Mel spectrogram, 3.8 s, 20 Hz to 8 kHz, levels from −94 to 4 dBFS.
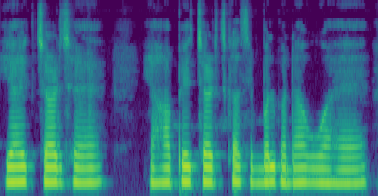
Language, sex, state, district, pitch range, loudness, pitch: Hindi, female, Uttar Pradesh, Lalitpur, 170-180 Hz, -17 LUFS, 175 Hz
